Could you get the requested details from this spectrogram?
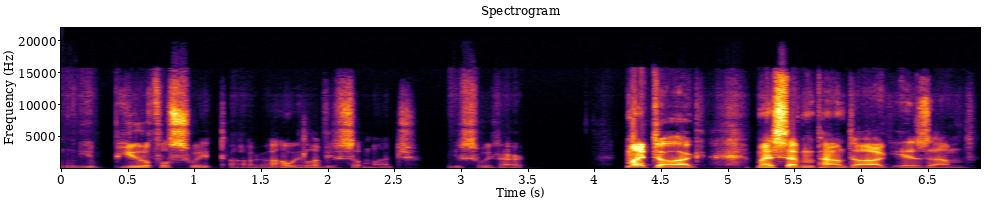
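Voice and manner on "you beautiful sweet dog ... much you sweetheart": soft, loving, much quieter; tender whisper. Real, not acted. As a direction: whisper it tenderly to a lost dog. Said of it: "I'm getting a little emotional".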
